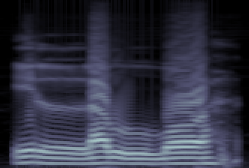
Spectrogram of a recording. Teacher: Kemudian nih di lafal Allah bila didahului dengan fathah atau dhammah dia harus ditebalkan lafal Allahnya. Illallah, lanya tapi tipis, tidak boleh tebal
